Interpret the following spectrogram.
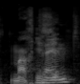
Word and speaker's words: Martin: So I'm going to try to pronounce Martin's name the proper Dutch way. Martin.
